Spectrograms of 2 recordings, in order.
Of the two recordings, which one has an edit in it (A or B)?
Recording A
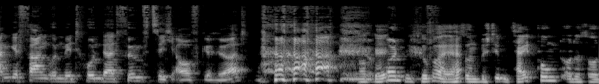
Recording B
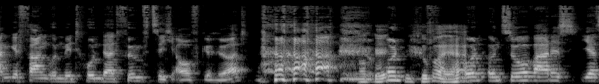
A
